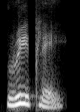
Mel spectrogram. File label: "replay", Indian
